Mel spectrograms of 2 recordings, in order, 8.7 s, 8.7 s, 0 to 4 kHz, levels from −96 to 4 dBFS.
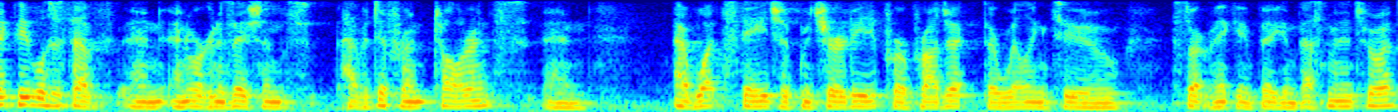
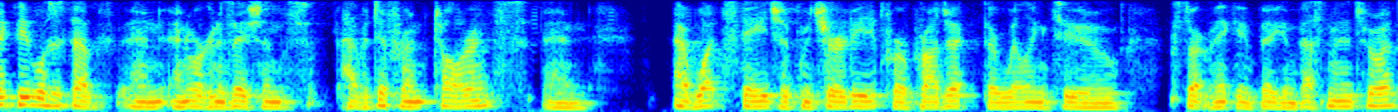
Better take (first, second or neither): first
